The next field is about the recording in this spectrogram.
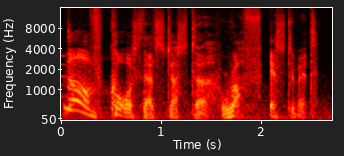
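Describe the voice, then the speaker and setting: An actor playing a proud, wistful and wryly smug man in a video game, speaking in an unhurried, theatrical way. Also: medium pitch, wildly swooping pitch, vocal fry, full character voice. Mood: amused boasting. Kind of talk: dramatic video game voice acting. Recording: music under the voice.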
